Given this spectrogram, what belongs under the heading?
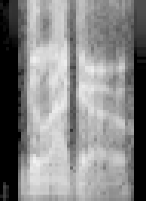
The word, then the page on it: galago: British English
